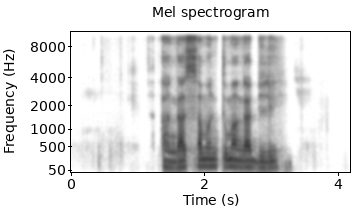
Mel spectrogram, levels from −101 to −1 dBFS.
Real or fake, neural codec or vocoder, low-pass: fake; autoencoder, 48 kHz, 32 numbers a frame, DAC-VAE, trained on Japanese speech; 9.9 kHz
